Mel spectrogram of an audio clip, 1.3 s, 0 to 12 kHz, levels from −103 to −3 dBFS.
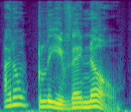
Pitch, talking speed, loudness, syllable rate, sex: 155 Hz, 225 wpm, -13 LUFS, 6.0 syllables/s, male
